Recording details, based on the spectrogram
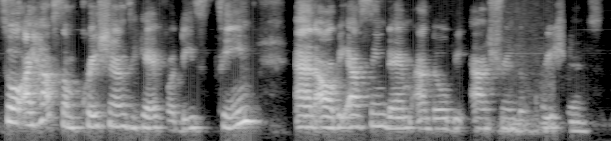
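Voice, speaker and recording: A woman's voice: mid-range voice, normal speed, slight background noise. Young woman hosting a panel, friendly and chatty, voice bouncing around an echoey room. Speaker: interview host. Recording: roomy echo.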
